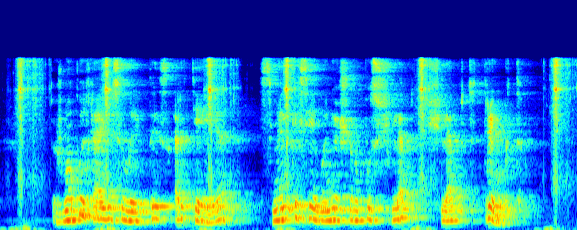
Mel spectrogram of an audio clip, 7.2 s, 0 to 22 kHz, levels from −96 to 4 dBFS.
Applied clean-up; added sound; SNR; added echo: none; Rattle; 10 dB; reverberation time 0.8 s.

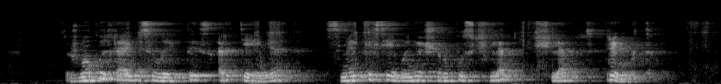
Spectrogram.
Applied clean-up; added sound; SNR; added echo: neural separator model SepFormer DNS4.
